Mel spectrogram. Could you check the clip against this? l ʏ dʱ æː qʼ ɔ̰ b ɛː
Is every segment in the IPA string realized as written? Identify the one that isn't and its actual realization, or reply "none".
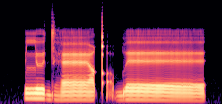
none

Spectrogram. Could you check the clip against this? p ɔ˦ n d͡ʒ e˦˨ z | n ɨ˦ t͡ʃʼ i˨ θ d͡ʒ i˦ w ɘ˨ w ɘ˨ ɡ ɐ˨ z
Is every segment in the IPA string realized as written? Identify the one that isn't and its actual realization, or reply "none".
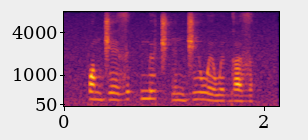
θ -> n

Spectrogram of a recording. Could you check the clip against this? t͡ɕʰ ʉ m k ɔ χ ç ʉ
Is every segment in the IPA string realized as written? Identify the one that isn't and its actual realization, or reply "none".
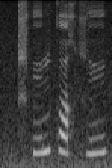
none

